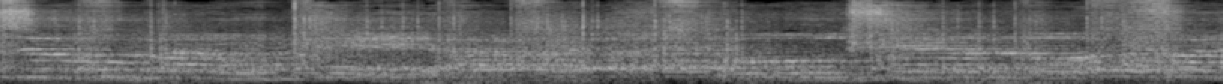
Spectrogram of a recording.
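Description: A Pacific Island dance song: a group of voices singing together over music, with several sharp percussive hits.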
